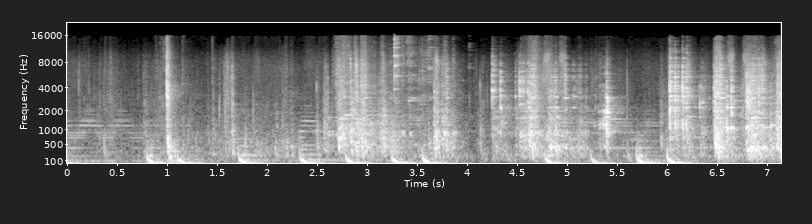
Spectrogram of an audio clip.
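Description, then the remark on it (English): Dishes being loaded into a dishwasher: a steady run of clinks, thunks and rattles as plates and cutlery are set in, with a rack sliding and clicking between them. No one speaks. “You relax. I'll just put them in the machine.”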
